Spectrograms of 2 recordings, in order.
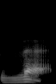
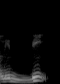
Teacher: Coba kalau kita mempelajari ilmu al-aswat, lidzikri itu ada huruf zal yang keluar dari ujung lidah yang ditempelkan ke ujung gigi seri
